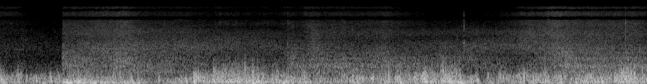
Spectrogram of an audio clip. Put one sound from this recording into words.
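Wind blows hard across the microphone.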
